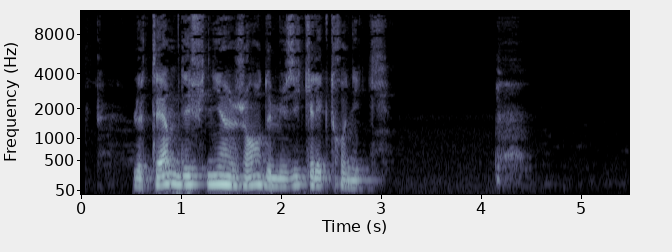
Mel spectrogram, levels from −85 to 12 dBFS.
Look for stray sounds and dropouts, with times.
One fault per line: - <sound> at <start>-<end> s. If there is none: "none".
- cough at 4.1-4.5 s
